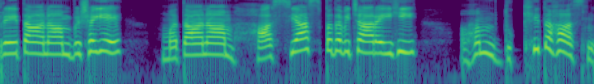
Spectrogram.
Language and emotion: Sanskrit, angry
